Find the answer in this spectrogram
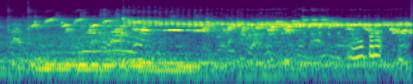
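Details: White-rumped shama song used as sharp-sounding training material for competition birds: dense, fast run of varied whistled notes and rapid trills, climbing into a sustained high ringing stretch, with a low hum underneath at the start.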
